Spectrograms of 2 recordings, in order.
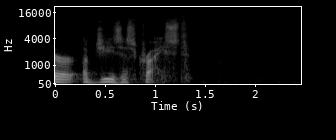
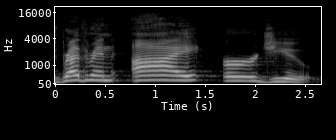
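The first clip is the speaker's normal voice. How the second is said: earnest plea; 3 semitones higher, 5 dB louder, much slower than usual. Retold or imitated. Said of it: "And he says".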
